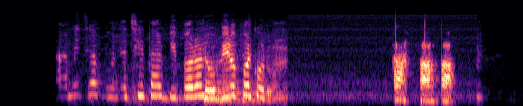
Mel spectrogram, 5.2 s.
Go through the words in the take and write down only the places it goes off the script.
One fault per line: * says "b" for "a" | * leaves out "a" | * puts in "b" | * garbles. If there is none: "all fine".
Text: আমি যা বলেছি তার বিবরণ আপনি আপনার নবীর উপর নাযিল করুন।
* leaves out "আপনি আপনার"
* leaves out "নাযিল"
